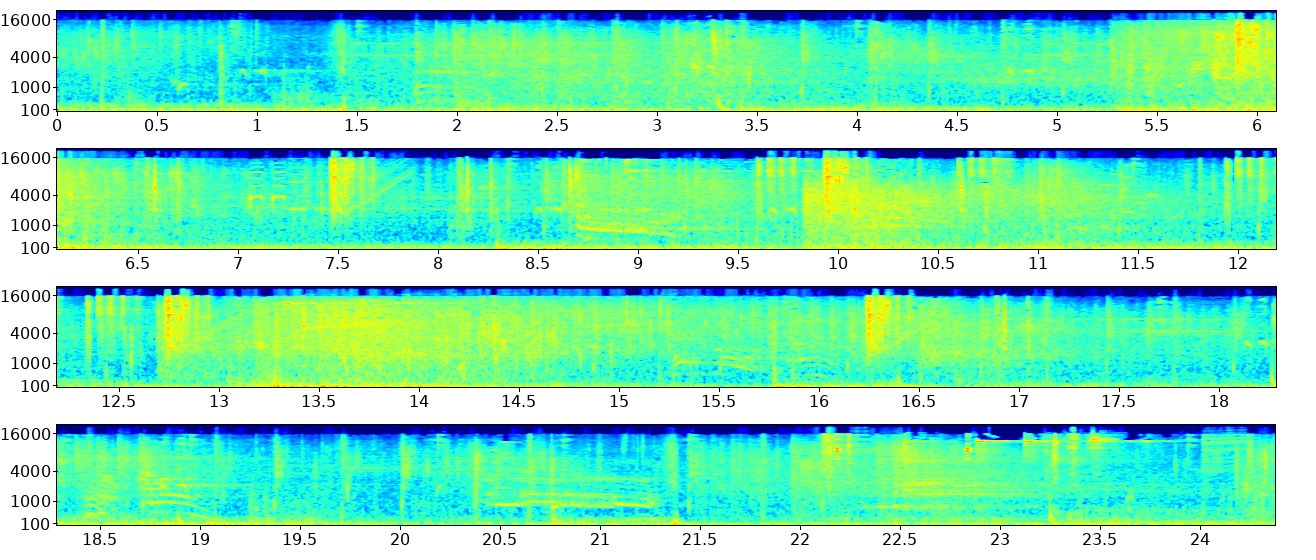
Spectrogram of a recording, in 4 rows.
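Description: Sustained suppressing gunfire in the Metal Gear Solid 4 video game, a dense, continuous barrage of shots and thuds with bursts swelling and dipping over about twenty seconds, loud and close throughout.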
